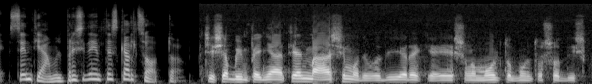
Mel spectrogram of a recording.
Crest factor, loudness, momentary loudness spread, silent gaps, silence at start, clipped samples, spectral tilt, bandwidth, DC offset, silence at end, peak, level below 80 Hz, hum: 14 dB; -15 LUFS; 9 LU; none; 0.1 s; under 0.1%; -5 dB/octave; 18.5 kHz; under 0.1%; 0.1 s; 0 dBFS; -56 dBFS; none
